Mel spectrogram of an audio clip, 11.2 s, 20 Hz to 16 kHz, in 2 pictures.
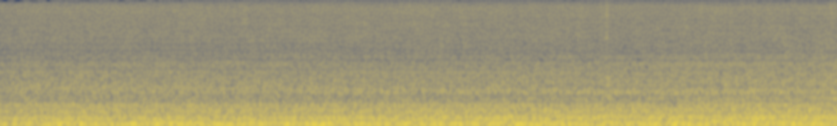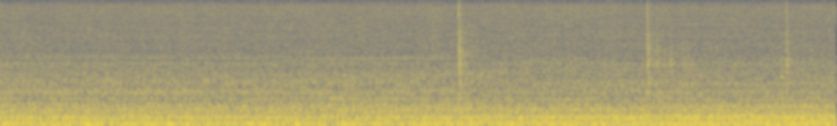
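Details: AIDBAY 23 kW natural gas tankless water heater mounted on rubber-padded plate to dampen vibration: steady, even low hum with no rattle or buzzing from the wall; blower running smoothly and quietly.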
